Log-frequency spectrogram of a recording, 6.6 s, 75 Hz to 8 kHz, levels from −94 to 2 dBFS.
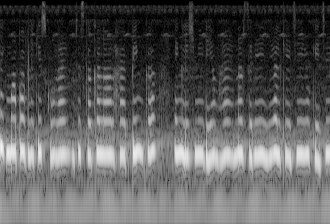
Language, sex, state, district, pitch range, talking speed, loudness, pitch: Hindi, female, Odisha, Khordha, 310-330 Hz, 135 wpm, -16 LUFS, 320 Hz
